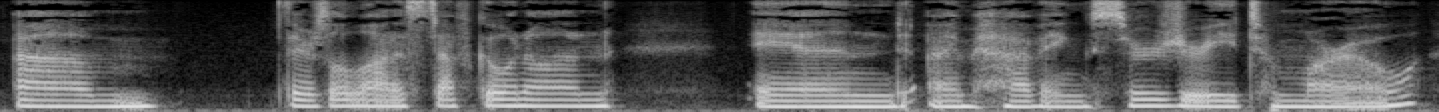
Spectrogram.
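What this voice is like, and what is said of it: Subdued, low-energy voice. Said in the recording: “you can probably tell from my voice, I'm not in my usual high vibe, big spirits”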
